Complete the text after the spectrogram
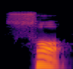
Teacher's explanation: le SAD va correspondre à un S mais qui va être grave qui va donner un un une une un son grave sa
